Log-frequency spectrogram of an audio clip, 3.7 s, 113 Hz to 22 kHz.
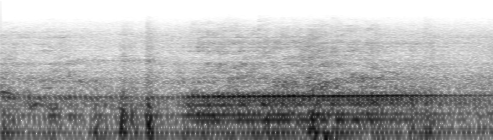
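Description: Honda Africa Twin CRF1000 DCT motorcycle in Sport 2 mode, engine note rising steadily as it accelerates, heard from the rider's position with wind rush and a steady mid-range drone.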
